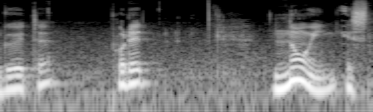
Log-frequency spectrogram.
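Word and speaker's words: Goethe: German poet and scientist to apply German pronunciation Johann Wolfgang van Gutta put it knowing is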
